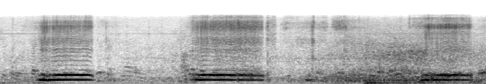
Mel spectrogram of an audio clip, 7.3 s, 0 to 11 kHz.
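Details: Bull terrier snoring in sleep: three loud, rough, droning snores on the in-breath, about 25 a minute.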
